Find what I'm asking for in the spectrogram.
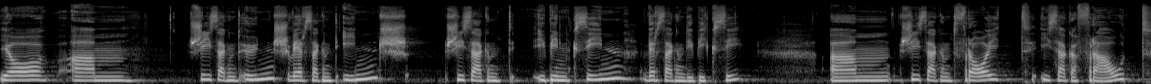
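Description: A woman speaks very slowly at medium pitch with ordinary pitch variation and long, frequent pauses, in a very clean recording with a silent background. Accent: Valais. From Obersaxen, Graubünden, Switzerland. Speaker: guest, author, Walser association president. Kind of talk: live interview, chat. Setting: live stage with audience at a festival.

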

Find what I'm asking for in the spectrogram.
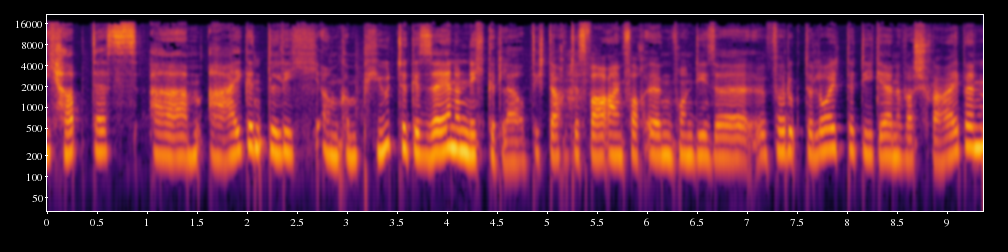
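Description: A woman with an English accent speaks at a fairly slow pace with ordinary pitch variation, in a dry, close sound with no echo. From southern England. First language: English (speaking German). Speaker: translator and language teacher. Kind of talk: radio interview. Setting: studio.

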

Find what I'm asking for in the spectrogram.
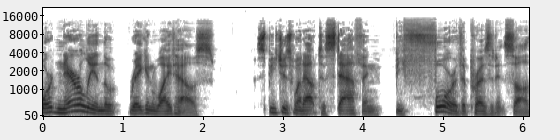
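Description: Lively intonation runs through an ordinary speaking voice. The pace is moderate. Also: man, medium pitch for a man. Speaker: former speechwriter. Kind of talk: interview.

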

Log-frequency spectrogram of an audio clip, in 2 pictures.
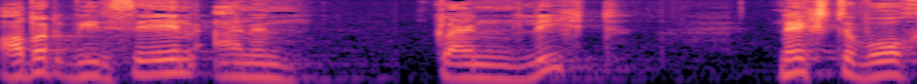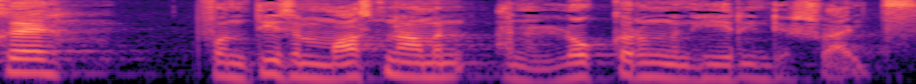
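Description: This man has a Tamil accent and a fairly high pitch. He speaks at a fairly slow pace with ordinary pitch variation. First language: Tamil (speaking German). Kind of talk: religious address.

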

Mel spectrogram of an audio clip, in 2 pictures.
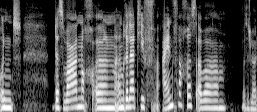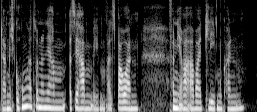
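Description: The speaker keeps a moderate pace with long, frequent pauses. The intonation stays fairly even. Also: woman, medium pitch for a woman. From Germany. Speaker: ethnologist and museum director. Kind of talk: radio interview. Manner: hesitant with fillers.

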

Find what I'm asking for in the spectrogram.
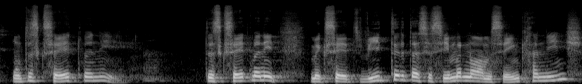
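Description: Speaking at a fairly slow pace, a man has a fairly high pitch with ordinary variation. His tone is dark and mellow. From French-speaking Switzerland. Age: 40s. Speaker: family doctor and professor. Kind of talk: interview. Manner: friendly.

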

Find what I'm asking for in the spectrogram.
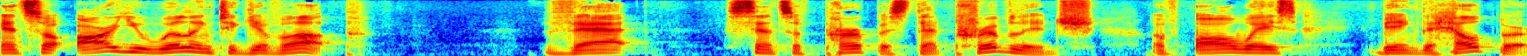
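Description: The delivery is fairly slow, with lively intonation, long and frequent pauses, and very even loudness, on a very clean recording with a silent background. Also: man, medium pitch for a man. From US South, Louisiana (Creole family). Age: 30s. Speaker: pastor. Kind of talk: interview.

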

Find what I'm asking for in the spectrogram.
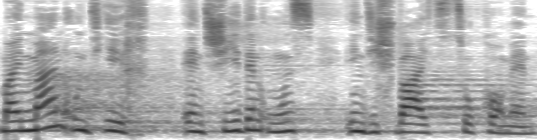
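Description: Over noticeable background noise, a woman with a Kurdish accent talks in a fairly high voice. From Syria. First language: Kurdish (speaking German). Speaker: refugee and social worker. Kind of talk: testimony.

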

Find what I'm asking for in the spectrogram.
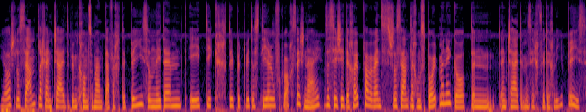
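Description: In a plain, everyday voice, a woman speaks at a moderate pace with hardly any pauses, medium pitch and ordinary pitch variation, the sound dry and close with no echo. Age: 30s. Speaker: farmer. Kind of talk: interview.

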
